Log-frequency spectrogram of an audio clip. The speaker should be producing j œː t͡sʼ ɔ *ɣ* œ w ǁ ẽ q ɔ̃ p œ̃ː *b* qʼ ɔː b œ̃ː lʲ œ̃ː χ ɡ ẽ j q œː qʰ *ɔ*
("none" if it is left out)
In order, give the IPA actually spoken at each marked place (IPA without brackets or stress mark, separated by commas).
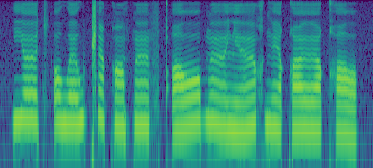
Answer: w, f, ɔ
